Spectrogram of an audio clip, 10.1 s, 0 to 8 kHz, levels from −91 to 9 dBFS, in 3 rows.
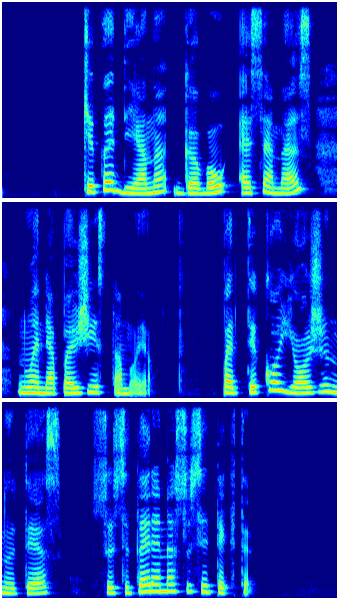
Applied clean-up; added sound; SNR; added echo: none; none; none; none.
